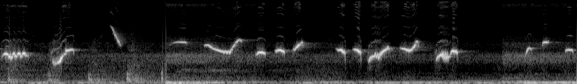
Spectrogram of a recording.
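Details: White-rumped shama song used to rouse silent, stressed shamas: mellow slurred whistles, a high sweeping note, and a string of wavering whistled phrases over a low hum.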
